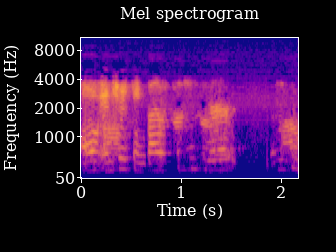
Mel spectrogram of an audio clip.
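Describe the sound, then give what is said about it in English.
The speakers' own voices echo back over a phone line through a caller's speaker, thin and tinny, in a few short bursts with brief pauses between them. “We can hear the echo of of our own voice.”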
